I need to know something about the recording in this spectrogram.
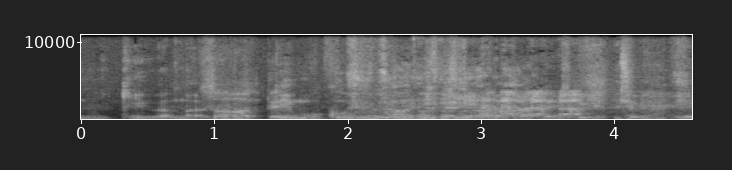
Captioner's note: staff members chuckle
